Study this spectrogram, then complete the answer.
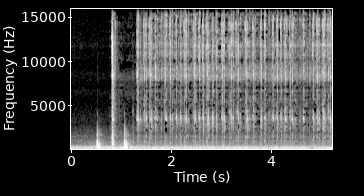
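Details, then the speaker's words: UHER Report 4400 tape recorder: a few sharp snaps, then quick irregular light clicking as the motor keeps starting and stopping; failing motor control board with germanium transistors, capacitors replaced, still unresolved. "so I don't know if you can hear a clicking noise uh and it not working correctly it's making this clicking noise and it starts and stops"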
